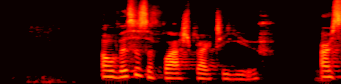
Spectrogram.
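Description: A young woman speaks calmly and softly.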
